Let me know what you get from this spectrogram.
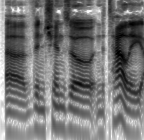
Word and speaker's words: Vincenzo Natali: Now, one thing that Fuller said was that they haven't booked any directors yet, but he did say that they have booked Vincenzo Natali. I know I'm probably saying that name wrong. – No, that's right, which is interesting, because I think of him mainly as a horror director, which fits in with Brian Fuller, I guess.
